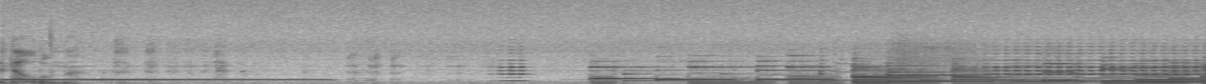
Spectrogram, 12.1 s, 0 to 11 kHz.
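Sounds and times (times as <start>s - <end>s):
steady synthesizer note: 0.0s - 3.4s.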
